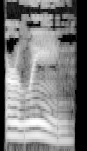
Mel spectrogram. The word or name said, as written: earleen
